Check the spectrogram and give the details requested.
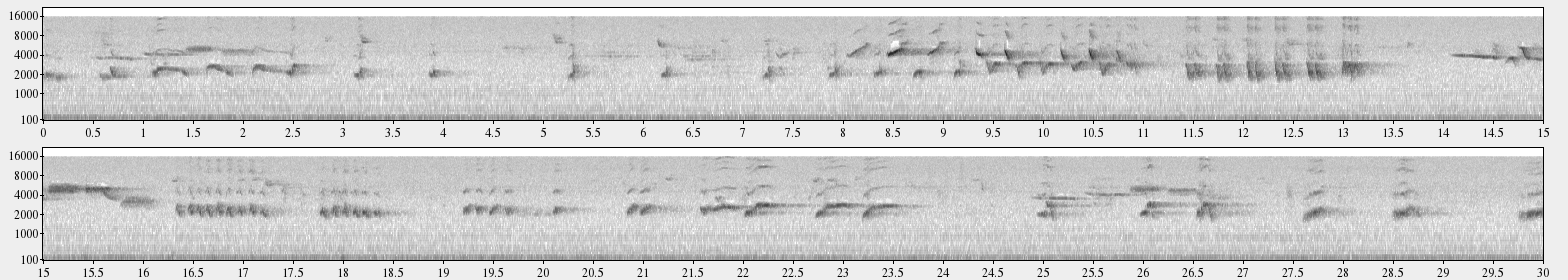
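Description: Small songbirds chirping: a long run of short, high chirps and quick trills, loudest between about eight and thirteen seconds in.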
